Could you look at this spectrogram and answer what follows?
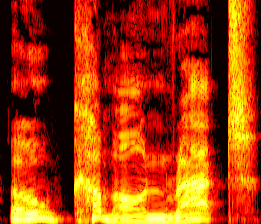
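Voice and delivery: slow, drawn-out impatience; impatient. A narrator's reading. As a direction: drag the words out, fed up with waiting. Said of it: "waited impatiently".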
